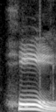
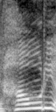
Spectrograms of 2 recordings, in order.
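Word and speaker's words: haul: 그래서 어 발음이 하울이 아니라 미국식으로 어 이렇게 H이란 발음이 비슷해요. 네. 근데 Hul 이렇게 씁니다. 그래서 많은 무언가를 이게 끌어들인다라고 해서 쇼핑 이것저것 많이 했을 때 인플루언서들이 영상으로 홀 어 이제 한국식으로 하면 하울 이렇게 올리는데 그 단어는 맞아요. 발음이 좀 다르다는 거.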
